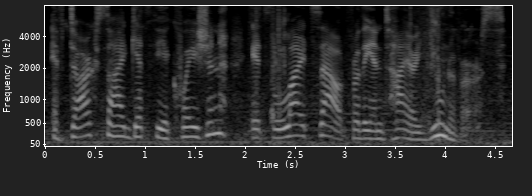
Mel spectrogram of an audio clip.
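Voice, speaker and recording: An actress playing a confident, wry superheroine in a video game. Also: female voice, medium pitch, lively intonation, unhurried, close to an everyday voice. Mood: grave. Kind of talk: video game cutscene acting. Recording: loud music over the voice.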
